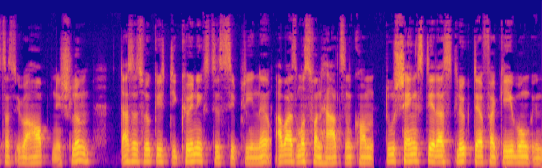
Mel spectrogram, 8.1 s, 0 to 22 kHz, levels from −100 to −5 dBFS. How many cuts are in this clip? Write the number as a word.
two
